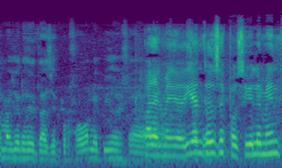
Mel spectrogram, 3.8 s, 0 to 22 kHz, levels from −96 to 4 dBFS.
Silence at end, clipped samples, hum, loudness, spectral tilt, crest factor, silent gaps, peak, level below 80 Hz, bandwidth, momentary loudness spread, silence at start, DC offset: 0 s; under 0.1%; none; -24 LUFS; -1.5 dB/octave; 20 dB; none; -6 dBFS; -66 dBFS; 16 kHz; 14 LU; 0 s; under 0.1%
